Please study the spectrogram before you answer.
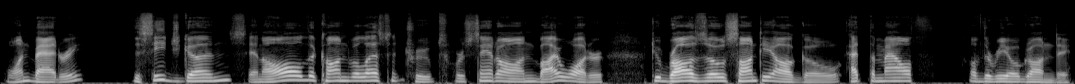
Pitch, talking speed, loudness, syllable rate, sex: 145 Hz, 140 wpm, -20 LUFS, 4.1 syllables/s, male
